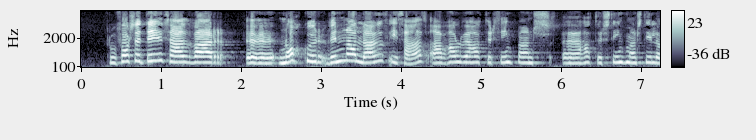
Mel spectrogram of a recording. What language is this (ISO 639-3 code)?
isl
